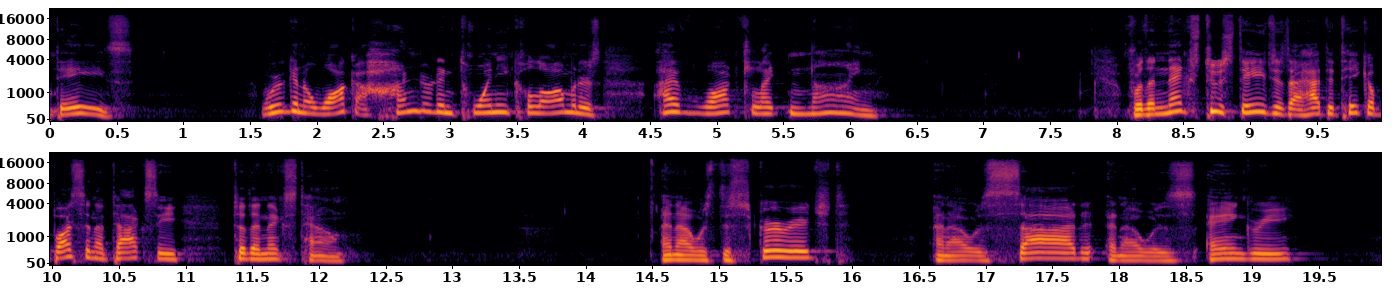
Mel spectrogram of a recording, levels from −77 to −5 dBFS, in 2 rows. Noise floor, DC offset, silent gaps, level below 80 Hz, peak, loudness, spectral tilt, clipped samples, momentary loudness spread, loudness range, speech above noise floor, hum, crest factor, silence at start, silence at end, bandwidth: -69 dBFS; under 0.1%; none; -70 dBFS; -6 dBFS; -27 LUFS; -6 dB/octave; under 0.1%; 9 LU; 7 LU; 43 dB; none; 22 dB; 0 s; 0.7 s; 18 kHz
